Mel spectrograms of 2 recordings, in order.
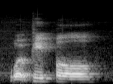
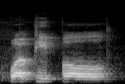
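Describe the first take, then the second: Both takes have the same delivery.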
